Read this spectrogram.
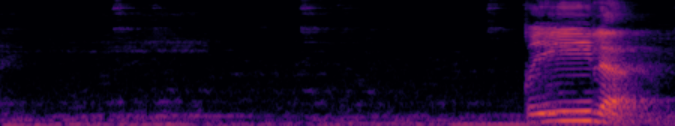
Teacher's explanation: قاف کو ہم نے موٹا کر کے پڑھنا ہے، زبان کی جڑ اور اوپر کے تعلق سے قاف کو ادا کرنا ہے، موٹا کرنا ہے، قاف موٹے حروف میں سے ہے۔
